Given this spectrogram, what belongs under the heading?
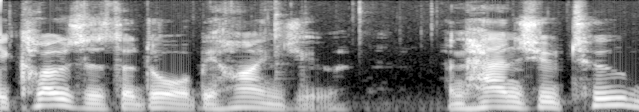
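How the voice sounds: A natural reading voice, lively in its intonation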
